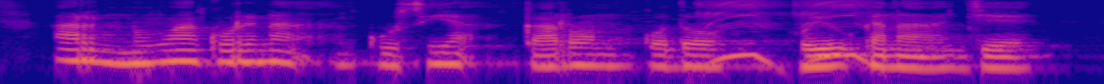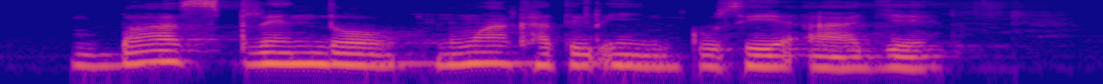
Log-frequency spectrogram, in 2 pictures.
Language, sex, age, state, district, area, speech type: Santali, male, 18-30, West Bengal, Jhargram, rural, spontaneous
